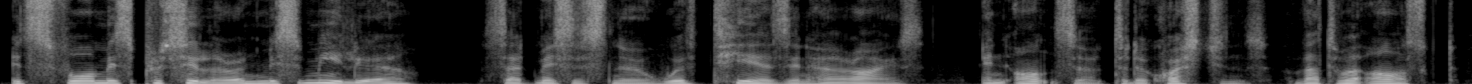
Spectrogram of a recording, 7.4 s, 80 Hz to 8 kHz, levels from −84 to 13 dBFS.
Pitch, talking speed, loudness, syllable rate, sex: 130 Hz, 190 wpm, -20 LUFS, 4.8 syllables/s, male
